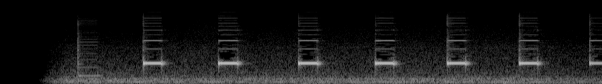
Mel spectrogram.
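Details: Steady regular electronic beeps, about 80 a minute, from a pulse oximeter with its finger sensor fitted after it detected the pulse and computed saturation and heart rate; faint room noise underneath.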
